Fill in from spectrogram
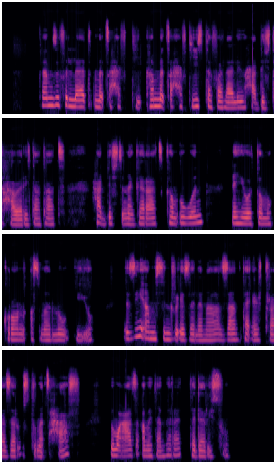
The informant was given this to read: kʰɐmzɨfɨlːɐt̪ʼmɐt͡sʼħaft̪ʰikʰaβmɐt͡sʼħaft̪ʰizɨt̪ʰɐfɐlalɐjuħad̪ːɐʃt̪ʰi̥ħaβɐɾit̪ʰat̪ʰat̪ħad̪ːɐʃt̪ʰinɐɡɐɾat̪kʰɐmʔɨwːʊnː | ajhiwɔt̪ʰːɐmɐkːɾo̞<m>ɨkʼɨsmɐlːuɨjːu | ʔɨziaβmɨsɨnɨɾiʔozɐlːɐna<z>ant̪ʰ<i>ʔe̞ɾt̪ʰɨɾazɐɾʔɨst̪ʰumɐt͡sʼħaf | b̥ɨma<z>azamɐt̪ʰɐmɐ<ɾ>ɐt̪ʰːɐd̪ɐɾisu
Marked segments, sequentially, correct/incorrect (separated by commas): incorrect, correct, incorrect, incorrect, correct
